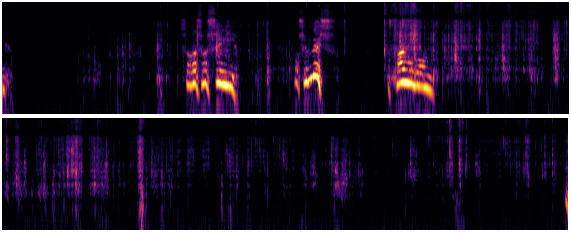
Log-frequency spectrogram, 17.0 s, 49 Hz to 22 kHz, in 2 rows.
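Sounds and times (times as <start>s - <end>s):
packaging crinkling and rustling: 1.1s - 17.0s
packaging tearing: 1.7s - 4.4s, 5.0s - 17.0s.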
